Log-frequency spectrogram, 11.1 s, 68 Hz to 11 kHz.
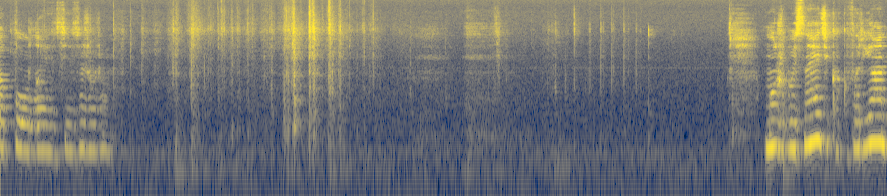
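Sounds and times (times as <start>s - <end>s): cards rustling: 0.1s - 4.8s.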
